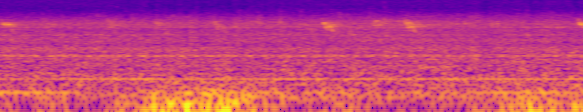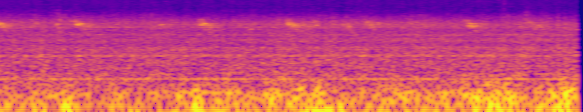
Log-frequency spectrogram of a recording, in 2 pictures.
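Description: A train running with a steady low rumble and a constant engine hum; the rumble swells about a second in and again near the end. Faint short high chirps recur every second or so.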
